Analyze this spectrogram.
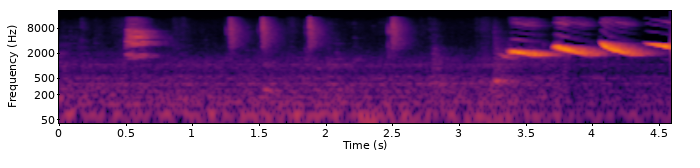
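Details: Green-winged saltator (Saltator similis) song: a few short, harsh chips, then three or four loud, slurred whistled phrases, each rising then falling, delivered in quick succession.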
